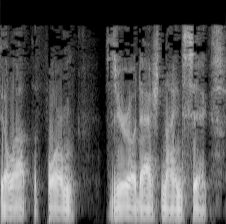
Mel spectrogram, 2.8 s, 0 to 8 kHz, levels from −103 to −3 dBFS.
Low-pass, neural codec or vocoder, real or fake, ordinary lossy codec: 7.2 kHz; none; real; MP3, 24 kbps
